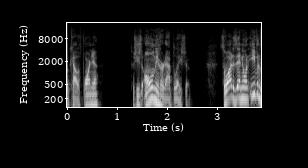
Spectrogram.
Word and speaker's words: Appalachia: on how to pronounce Appalachia, and 76% said that Appalachia is the way you say it.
